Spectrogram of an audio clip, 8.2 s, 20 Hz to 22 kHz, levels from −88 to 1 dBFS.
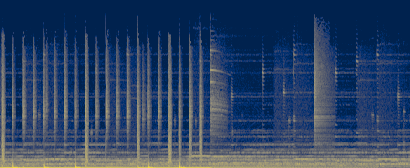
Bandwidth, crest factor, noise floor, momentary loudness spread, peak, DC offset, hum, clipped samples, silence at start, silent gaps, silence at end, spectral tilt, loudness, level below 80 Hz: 14 kHz; 12 dB; -30 dBFS; 17 LU; 0 dBFS; under 0.1%; none; under 0.1%; 0 s; none; 0 s; -5.5 dB/octave; -15 LUFS; -12 dBFS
